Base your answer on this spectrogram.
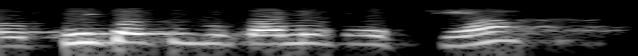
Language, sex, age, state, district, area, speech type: Odia, male, 45-60, Odisha, Nabarangpur, rural, conversation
